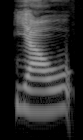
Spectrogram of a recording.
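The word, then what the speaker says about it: 有: Yao. The word have is pronounced with a low rising tone.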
